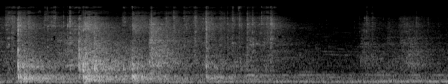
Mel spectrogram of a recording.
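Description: Armoured sword sparring: a quick run of blade and armour impacts, the two loudest within the first second, then lighter clashes and clatter that die away over the next two seconds.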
